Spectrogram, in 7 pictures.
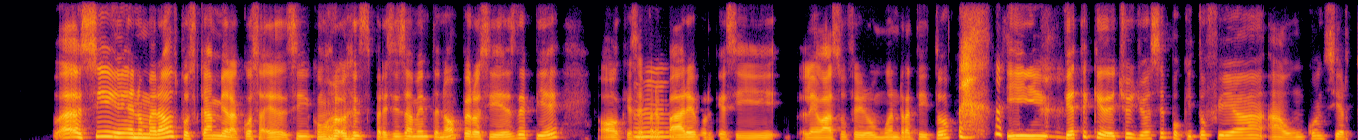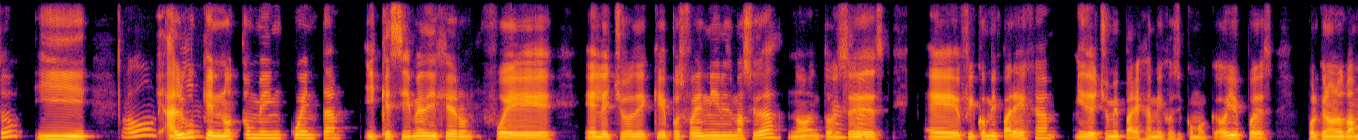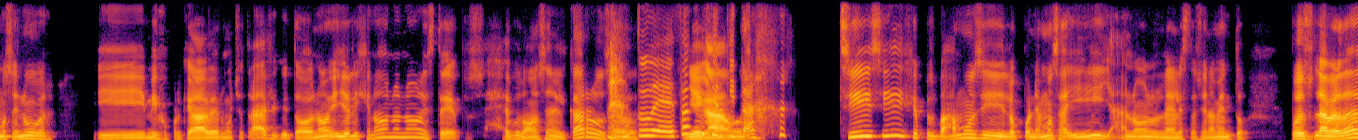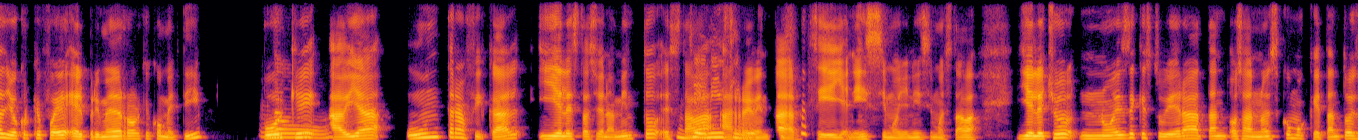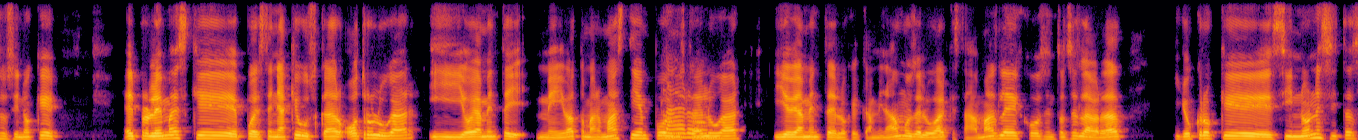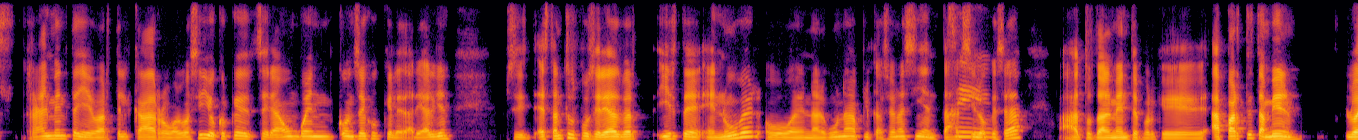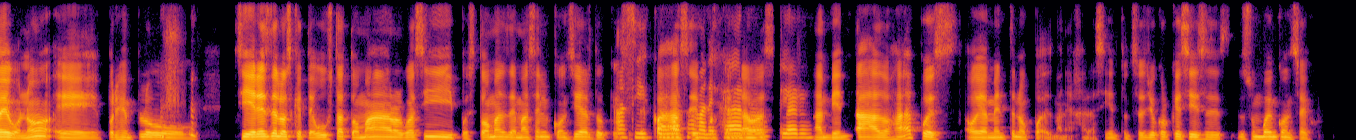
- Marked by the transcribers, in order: laughing while speaking: "como lo ves"; chuckle; chuckle; chuckle; chuckle
- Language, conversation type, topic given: Spanish, podcast, ¿Qué consejo le darías a alguien que va a su primer concierto?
